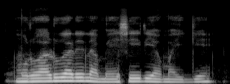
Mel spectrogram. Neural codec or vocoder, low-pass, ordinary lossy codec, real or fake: autoencoder, 48 kHz, 128 numbers a frame, DAC-VAE, trained on Japanese speech; 14.4 kHz; none; fake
